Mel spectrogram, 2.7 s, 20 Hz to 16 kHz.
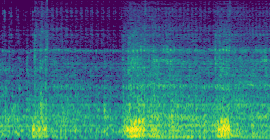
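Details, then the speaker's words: Bike after air-fuel mixture adjustment with tachometer, peak about 3700-3720 rpm then idle set to around 1100-1200: starts on single self-start, two quick clean throttle blips rise and fall smoothly without stumbling; response good. "आप देख रहे हैं इसका response कितना अच्छा हो गया है। तो ये तरीका होता है इसका प्रॉपर ट्यून अप करने का।"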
